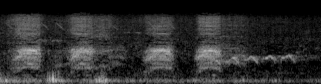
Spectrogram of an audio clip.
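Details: Crow cawing four times in a steady series, each caw hoarse and broad, about half a second apart, trailing off into a fainter drawn-out note.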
